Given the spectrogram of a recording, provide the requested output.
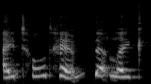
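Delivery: mock-tearful, high thin and soft; imitated tearful crying. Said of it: "Kit just starts crying".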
